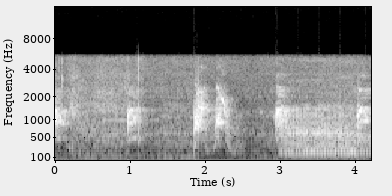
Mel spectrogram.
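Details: A Yorkshire Terrier puppy gives sharp, high yapping barks, irregular and in quick pairs, barking at another dog on a computer screen.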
